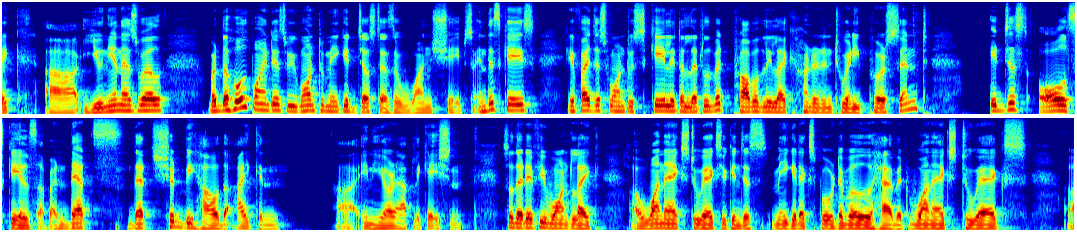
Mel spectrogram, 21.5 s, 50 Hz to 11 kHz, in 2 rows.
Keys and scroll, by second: 7.8-8.7 typing, 10.0 Return.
